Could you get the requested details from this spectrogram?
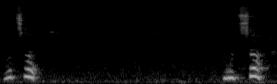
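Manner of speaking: put-on high, sing-song baby talk; baby talk to cat. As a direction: coo at the kitty in a high voice. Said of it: "And I'm like".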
